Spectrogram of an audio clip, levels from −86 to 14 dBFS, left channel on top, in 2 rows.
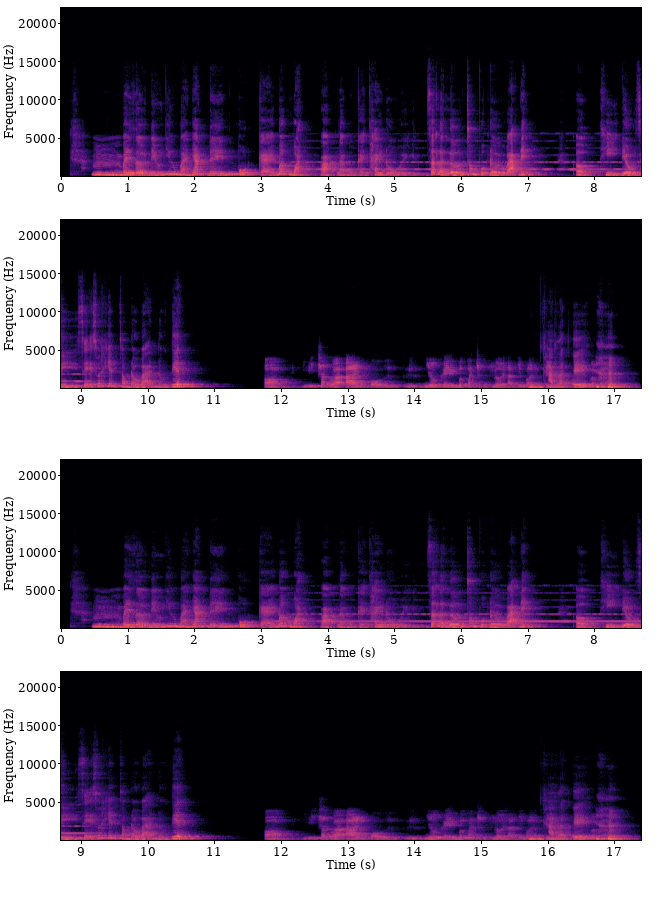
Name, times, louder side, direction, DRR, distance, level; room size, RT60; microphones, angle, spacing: voice 1, 0.1-3.6 3.9-7.0 7.7-10.6 15.7-17.0, left 2 dB, 25° left, 4 dB, 0.4 m, -28 dB
Wind instrument woodwind instrument, 3.1-9.2, right 2 dB, 5° left, 0.7 m, -42 dB
voice 2, 11.8-16.3 16.5-16.9, left 3 dB, 75° left, 3 dB, 0.5 m, -36 dB
3.2 x 2.7 x 3.8 m, 0.85 s
head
